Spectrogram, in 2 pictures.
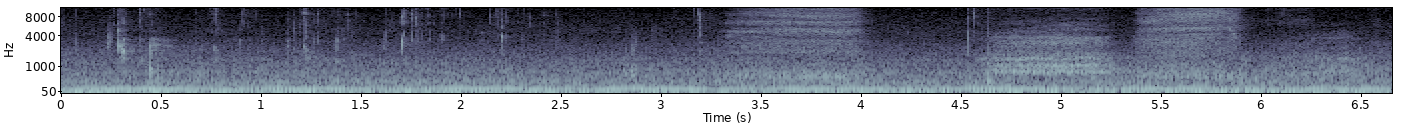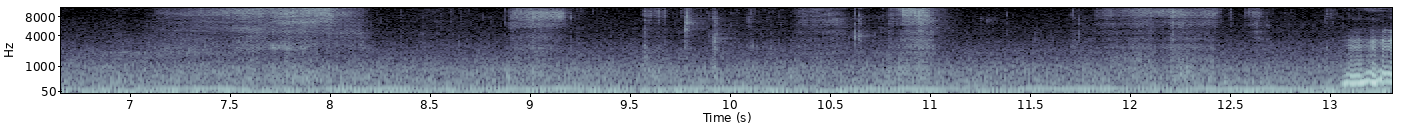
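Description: A person eating instant noodles with chopsticks, slurping mouthfuls in several short, airy sucks and chewing between them, over a steady low electrical hum.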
